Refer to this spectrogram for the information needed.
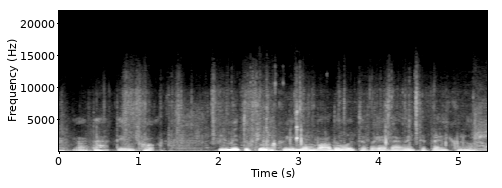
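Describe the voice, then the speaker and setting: A man talks rather slowly. His pitch rises and falls across a very broad range. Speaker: urban explorer. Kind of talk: casual outdoor vlog narration. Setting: outdoors.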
